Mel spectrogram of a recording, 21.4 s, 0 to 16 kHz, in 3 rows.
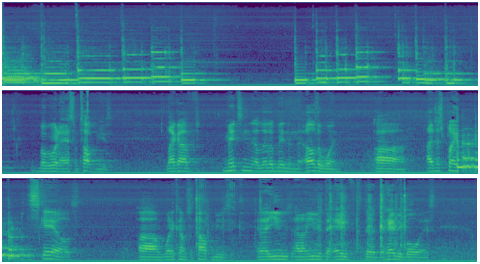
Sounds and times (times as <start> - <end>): Music: 0.0 - 3.5, 4.4 - 7.4, 13.9 - 14.9
Speech: 7.6 - 8.9, 9.6 - 15.5, 16.3 - 20.8.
